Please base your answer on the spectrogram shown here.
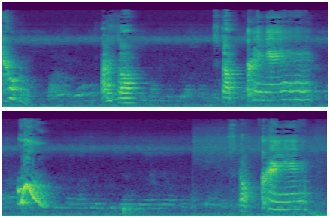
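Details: African grey parrot mimicking sounds and echoing words, giving loud harmonic speech-like phrases, a sharp bending whistle and bark-like yelps spaced a few seconds apart indoors.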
